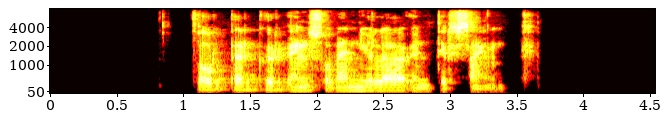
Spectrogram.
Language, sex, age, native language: Icelandic, male, 20-29, Icelandic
